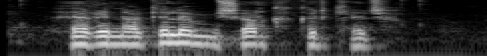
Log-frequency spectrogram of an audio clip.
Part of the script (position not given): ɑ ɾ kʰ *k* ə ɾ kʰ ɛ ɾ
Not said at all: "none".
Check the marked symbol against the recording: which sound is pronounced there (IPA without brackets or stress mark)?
ɡ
